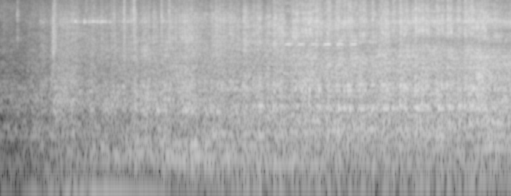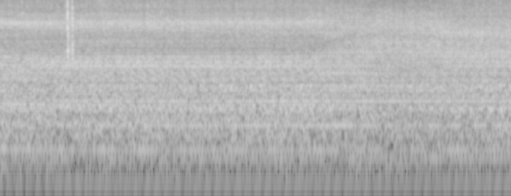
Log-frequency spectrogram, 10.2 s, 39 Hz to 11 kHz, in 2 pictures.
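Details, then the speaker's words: John Deere 9600 combine diesel, cold start, with blue smoke, overfull diesel-smelling oil and a 37E fuel temperature sensor code: rough, lumpy idle with a skipped pulse, missing on one cylinder; the injector was later found completely worn on a test stand. "So, we're definitely missing one cylinder. I don't know if you can hear that."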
